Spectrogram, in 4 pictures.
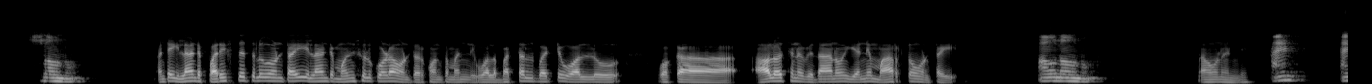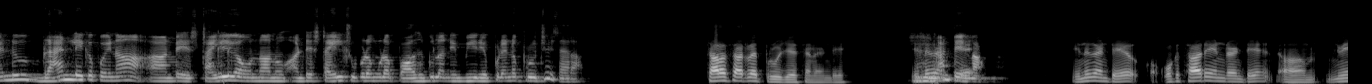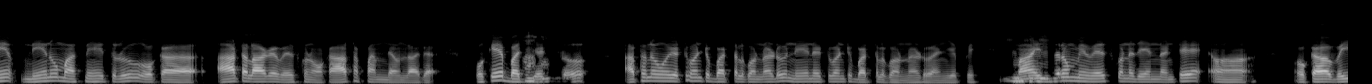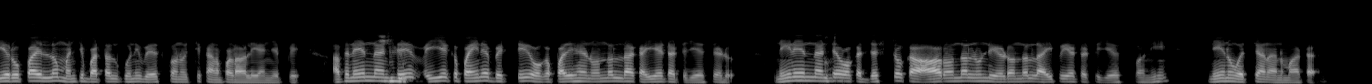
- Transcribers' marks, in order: other background noise; in English: "అండ్"; in English: "బ్రాండ్"; in English: "స్టైల్‌గా"; in English: "స్టైల్"; in English: "పాజిబుల్"; in English: "ప్రూవ్"; in English: "ప్రూవ్"; in English: "బడ్జెట్‌లో"; other noise; in English: "జస్ట్"
- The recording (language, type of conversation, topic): Telugu, podcast, తక్కువ బడ్జెట్‌లో కూడా స్టైలుగా ఎలా కనిపించాలి?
